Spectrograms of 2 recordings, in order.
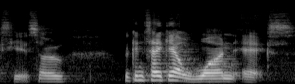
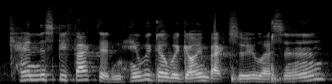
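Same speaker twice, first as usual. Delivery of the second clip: ordinary delivery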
